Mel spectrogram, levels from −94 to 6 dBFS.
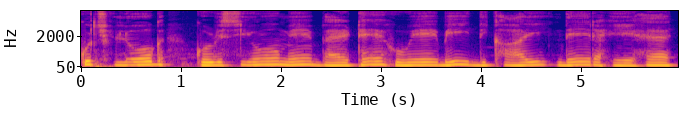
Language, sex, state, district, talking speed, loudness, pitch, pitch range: Hindi, male, Jharkhand, Ranchi, 110 wpm, -15 LUFS, 150 Hz, 140-160 Hz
